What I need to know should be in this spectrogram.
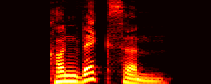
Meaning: strong dative masculine/neuter singular of konvex
- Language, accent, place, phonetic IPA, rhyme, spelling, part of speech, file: German, Germany, Berlin, [kɔnˈvɛksm̩], -ɛksm̩, konvexem, adjective, De-konvexem.ogg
